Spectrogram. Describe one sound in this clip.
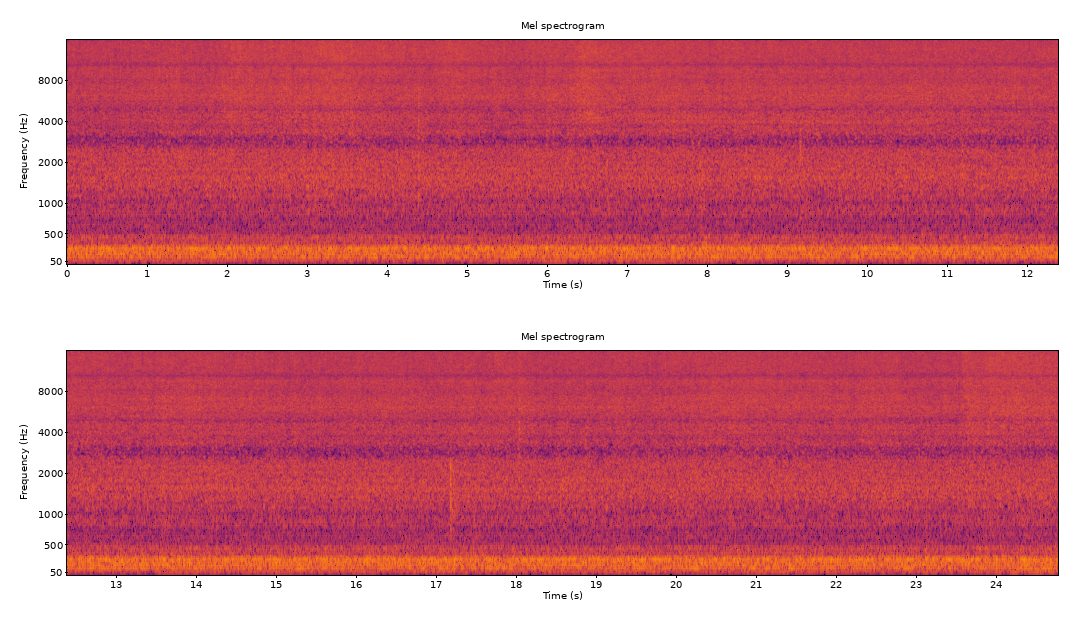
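Food sizzles in a wok.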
